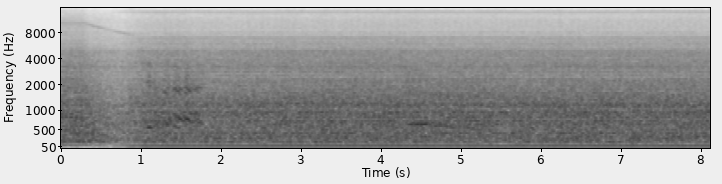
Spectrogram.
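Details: 1965 Allis Chalmers TL645 loader, turbo 6-cylinder AC 3500 diesel, first start after 10+ years with a cleaned Stanadyne injection pump: catches after cranking and settles into a steady, even clatter with no misses.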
